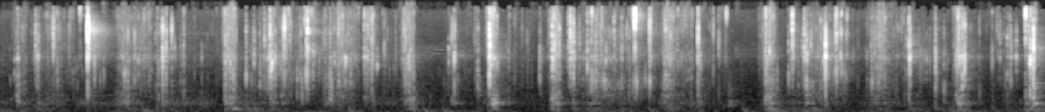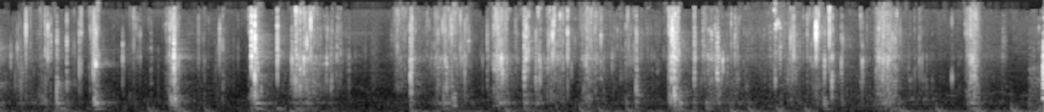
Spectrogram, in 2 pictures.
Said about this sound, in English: It's really clicky because you get the cereal base, but you also get the best of both worlds because those beads are really crunchy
